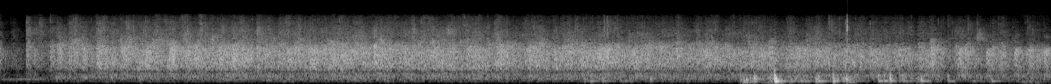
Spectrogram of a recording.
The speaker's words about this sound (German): Ja, jetzt habt ihr schon geklatscht.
